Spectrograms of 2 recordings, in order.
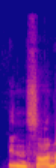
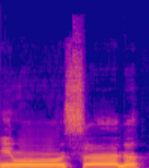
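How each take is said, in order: First: Said in the usual way. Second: इंसान with the n only nasalized, drawn out slowly; इंसान chanted with ikhfa; hidden nasal n. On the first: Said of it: "एकदम नहीं पढ़ेंगे". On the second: Shown as a demonstration. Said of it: "इस तरह से इख्फा करेंगे".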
